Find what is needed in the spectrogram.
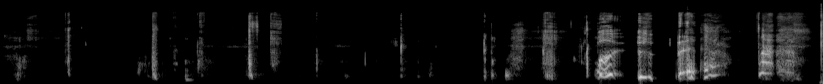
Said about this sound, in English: I'll work up some spit to bathe your tip. Like this.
